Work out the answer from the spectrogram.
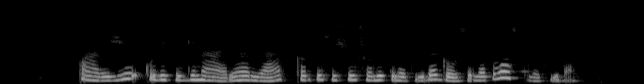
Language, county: Lithuanian, Vilnius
